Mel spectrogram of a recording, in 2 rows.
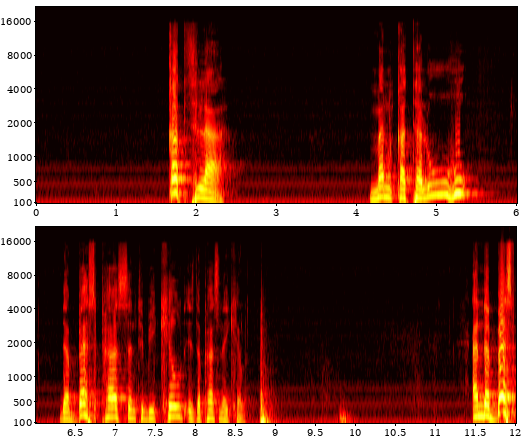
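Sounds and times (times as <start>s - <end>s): electrical mains hum: 0.0s - 12.0s
man speaking into microphone: 1.7s - 2.5s, 4.2s - 5.6s, 6.3s - 8.7s, 11.4s - 12.0s.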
